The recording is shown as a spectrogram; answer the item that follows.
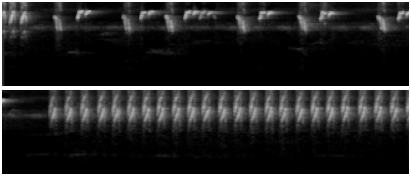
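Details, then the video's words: Lively kolibri ninja sunbird song, used to train other songbirds: high slurred chirps alternating with thin whistled notes, then a long, steady, fast trill of bright repeated notes lasting several seconds. "SUARA BURUNG KOLIBRI NINJA GACOR FULL TONJOLAN"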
